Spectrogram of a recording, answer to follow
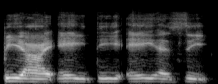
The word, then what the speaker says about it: Biadasz: It's Biadasz, but I'm just going to call him the Badass.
